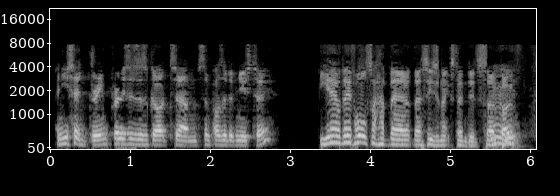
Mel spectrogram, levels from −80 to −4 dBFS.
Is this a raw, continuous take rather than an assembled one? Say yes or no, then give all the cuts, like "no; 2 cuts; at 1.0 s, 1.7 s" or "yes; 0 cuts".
yes; 0 cuts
